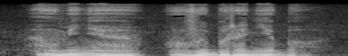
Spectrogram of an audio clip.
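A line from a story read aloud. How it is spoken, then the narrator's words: Quiet reply. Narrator (Russian): тихо ответил Мартин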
